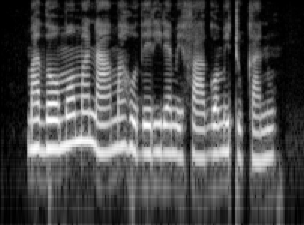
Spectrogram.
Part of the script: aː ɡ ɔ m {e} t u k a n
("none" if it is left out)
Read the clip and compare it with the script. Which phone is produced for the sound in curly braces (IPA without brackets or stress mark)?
e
